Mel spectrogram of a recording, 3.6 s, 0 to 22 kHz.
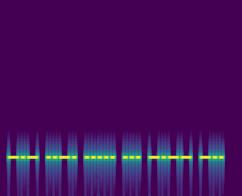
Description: Morse code, heard as a keyed tone, about 25 wpm, 700 Hz. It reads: KF5SYD
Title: USA Call Signs Repeated 2x 25wpm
